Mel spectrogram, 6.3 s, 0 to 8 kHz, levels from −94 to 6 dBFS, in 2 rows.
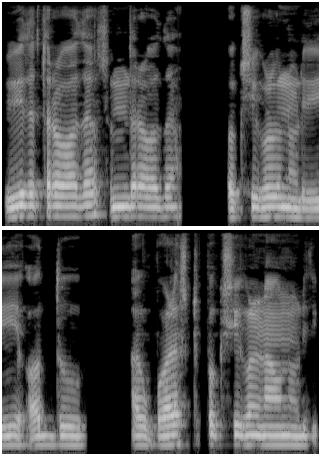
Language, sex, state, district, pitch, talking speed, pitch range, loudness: Kannada, male, Karnataka, Bijapur, 125 Hz, 105 wpm, 120-130 Hz, -22 LUFS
